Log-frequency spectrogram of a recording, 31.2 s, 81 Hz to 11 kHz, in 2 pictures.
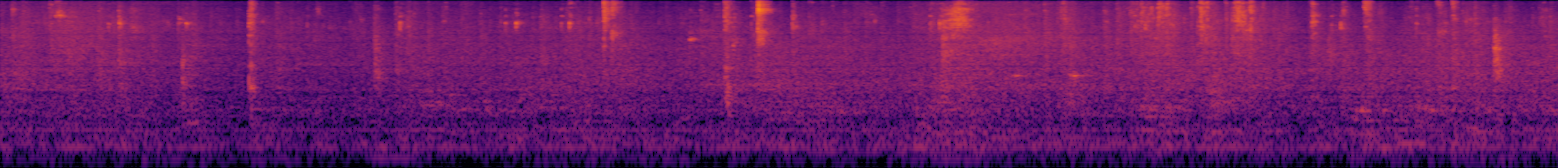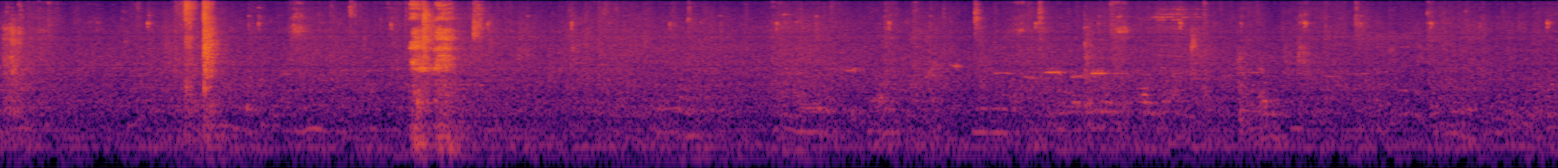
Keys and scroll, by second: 4.4 super+c, 5.2 shift+super+c, 6.3 shift+super+v, 6.9 super+v, 12.6 shift+super+v.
